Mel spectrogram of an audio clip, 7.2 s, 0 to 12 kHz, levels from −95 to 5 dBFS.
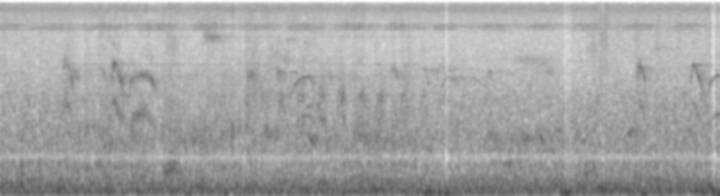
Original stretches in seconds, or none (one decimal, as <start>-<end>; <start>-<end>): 0.0-0.7; 2.8-3.2; 4.2-7.2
